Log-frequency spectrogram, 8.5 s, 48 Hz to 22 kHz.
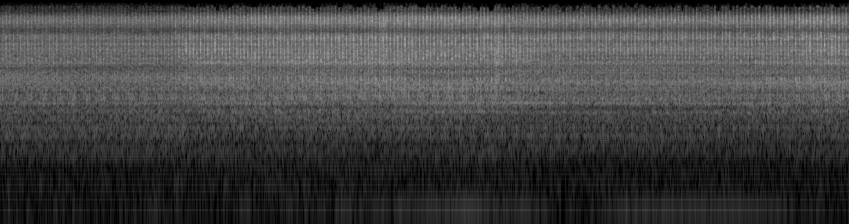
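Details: Ford Focus 3 at idle, owner unsure whether it is normal: a fast, fairly even light ticking at about three per second rides over the steady idle. Engine knock, cause unclear.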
